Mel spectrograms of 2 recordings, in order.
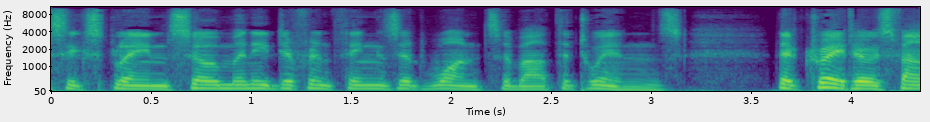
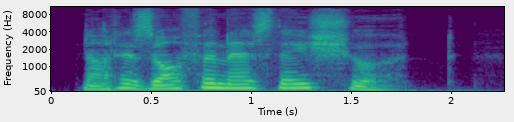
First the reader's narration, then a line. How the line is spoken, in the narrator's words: the goddess of love purred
